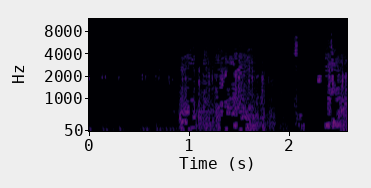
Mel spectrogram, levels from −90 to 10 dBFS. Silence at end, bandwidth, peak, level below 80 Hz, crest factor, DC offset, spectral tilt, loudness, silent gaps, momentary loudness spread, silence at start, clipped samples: 0 s; 10 kHz; -44 dBFS; -82 dBFS; 22 dB; under 0.1%; -4 dB/octave; -64 LUFS; 0.05-0.12 s, 0.25-0.29 s, 0.35-0.47 s, 2.22-2.27 s; 6 LU; 0 s; under 0.1%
